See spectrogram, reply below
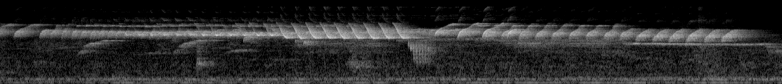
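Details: Belgian canary singing strongly, intended to stimulate males and bring females into breeding condition, with a loud fast rolling trill swelling in the middle, then a steady run of repeated pulsed syllables.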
